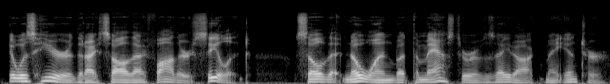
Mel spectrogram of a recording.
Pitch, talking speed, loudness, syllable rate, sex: 105 Hz, 205 wpm, -19 LUFS, 5.0 syllables/s, male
